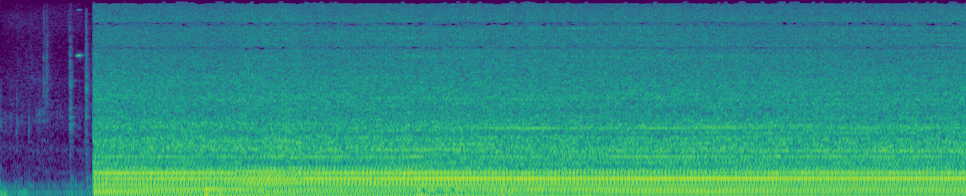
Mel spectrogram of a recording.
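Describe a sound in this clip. A small engine drones loudly and steadily.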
